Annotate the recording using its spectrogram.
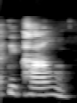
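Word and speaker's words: ยติภังค์: ว่า และ หรือ กับ ตัว อย่าง เช่น ยติ พัง อ่าน ว่า ยติ พัง ระยะ ทาง นครนายก ถึง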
